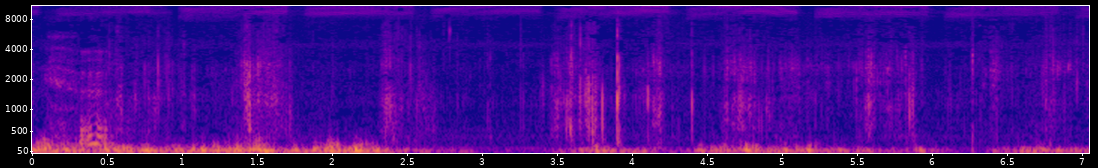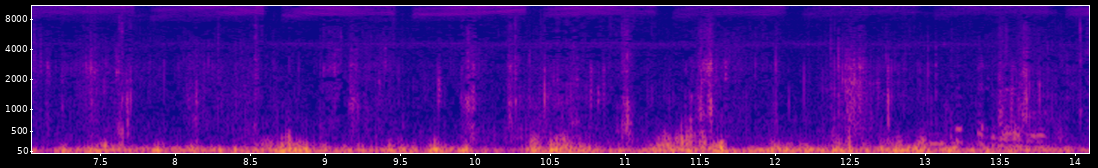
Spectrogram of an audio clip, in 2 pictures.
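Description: Footsteps crunching on a gravelly dirt road, irregular, over a fluctuating wind rumble on the microphone.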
